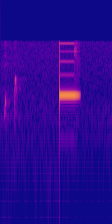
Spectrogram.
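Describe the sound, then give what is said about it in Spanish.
A voicemail system's recording tone: one steady electronic beep lasting about a third of a second, clear and fairly loud, preceded by two faint soft blips. “Favor de grabar su mensaje después del tono.”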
